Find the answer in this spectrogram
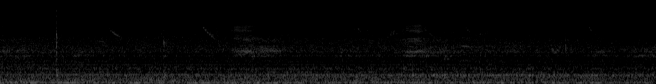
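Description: Faint birdsong: scattered short, high falling chirps and two harsher calls about two and a half and four seconds in, over a steady low distant rumble.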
